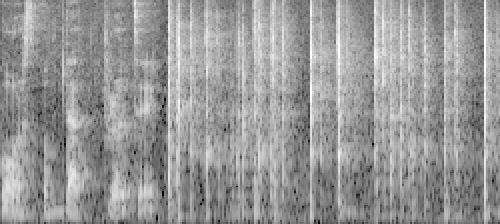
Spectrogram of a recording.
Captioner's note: typing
